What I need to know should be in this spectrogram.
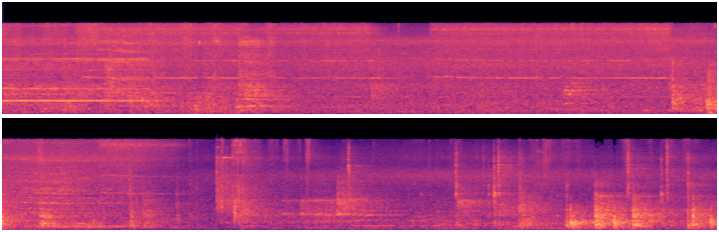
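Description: Metal parts clank and rattle against a brake disc.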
